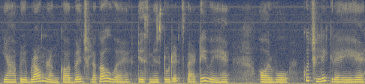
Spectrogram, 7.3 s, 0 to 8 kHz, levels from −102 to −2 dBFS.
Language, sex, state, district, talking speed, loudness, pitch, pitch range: Hindi, female, Jharkhand, Ranchi, 165 wpm, -15 LUFS, 210 Hz, 205-240 Hz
